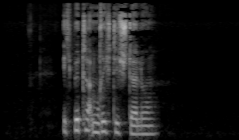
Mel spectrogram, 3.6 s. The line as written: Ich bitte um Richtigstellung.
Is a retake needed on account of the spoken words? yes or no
no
